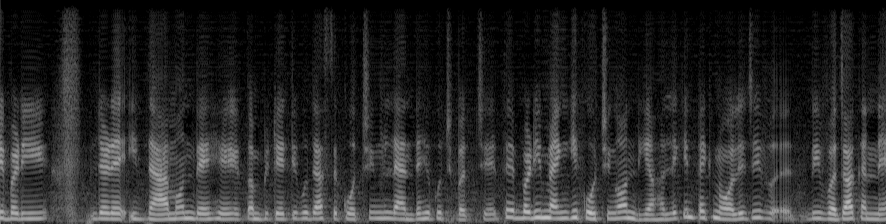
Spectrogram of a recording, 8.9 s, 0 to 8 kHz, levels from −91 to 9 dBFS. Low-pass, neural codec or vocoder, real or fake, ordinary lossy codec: none; codec, 16 kHz, 0.7 kbps, FocalCodec; fake; none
